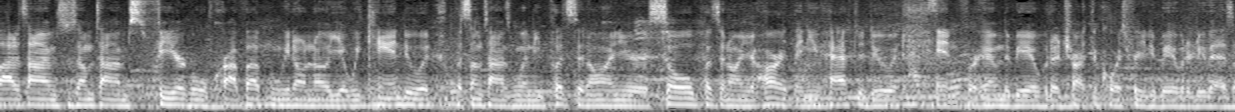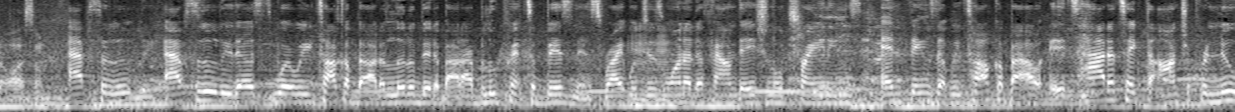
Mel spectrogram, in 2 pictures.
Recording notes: This was recorded during the actual conference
